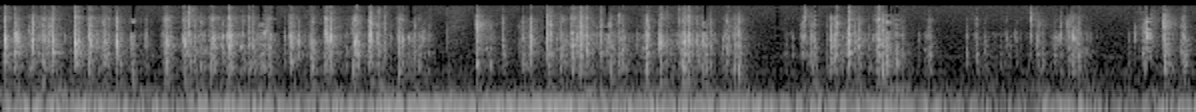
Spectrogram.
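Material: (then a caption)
Plastic. Fingertips of both hands type continuously on a full-size plastic computer keyboard with red and blue backlit keys and low-profile keycaps. Rapid, irregular clicky key taps with bright attacks run steadily over a low hum underneath.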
